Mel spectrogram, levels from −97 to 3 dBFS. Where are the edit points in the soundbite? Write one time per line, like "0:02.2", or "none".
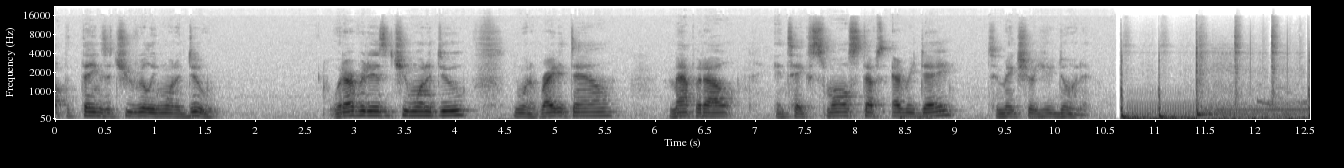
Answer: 0:10.4

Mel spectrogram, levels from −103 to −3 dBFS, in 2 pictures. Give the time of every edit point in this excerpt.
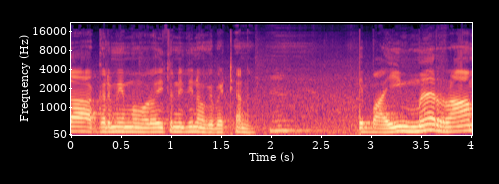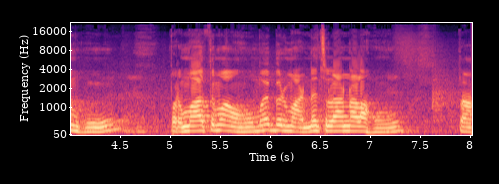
0:02.9

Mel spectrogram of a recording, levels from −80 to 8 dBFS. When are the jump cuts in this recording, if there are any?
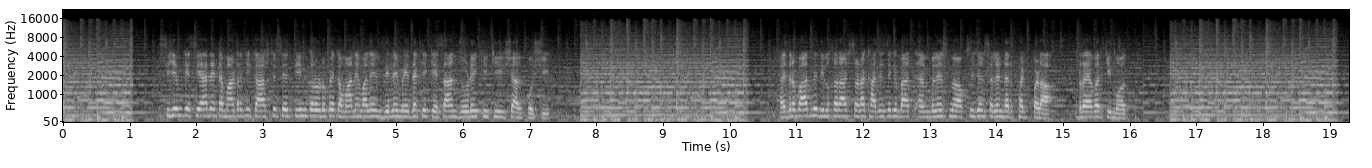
0:01.0

